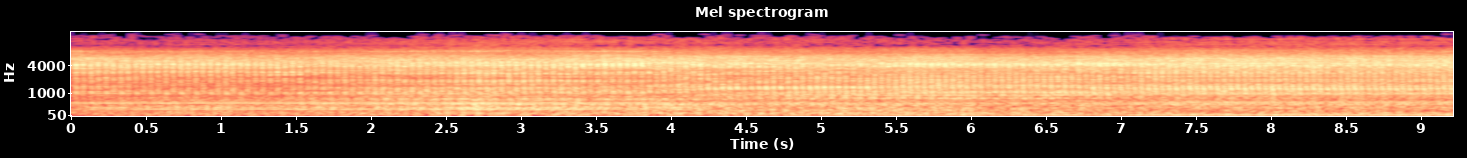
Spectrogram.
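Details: Toyota 1GZ engine: steady idle with a light, uneven knock ticking through the whole run; knock present, cause not pinned down.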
